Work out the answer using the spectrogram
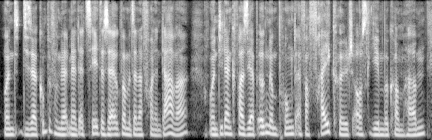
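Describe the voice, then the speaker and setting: Fast-talking man with a mellow voice. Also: mid-range voice, no echo. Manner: storytelling, hedging, relaxed. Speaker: podcast co-host. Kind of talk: casual podcast chat.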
